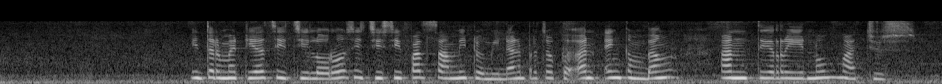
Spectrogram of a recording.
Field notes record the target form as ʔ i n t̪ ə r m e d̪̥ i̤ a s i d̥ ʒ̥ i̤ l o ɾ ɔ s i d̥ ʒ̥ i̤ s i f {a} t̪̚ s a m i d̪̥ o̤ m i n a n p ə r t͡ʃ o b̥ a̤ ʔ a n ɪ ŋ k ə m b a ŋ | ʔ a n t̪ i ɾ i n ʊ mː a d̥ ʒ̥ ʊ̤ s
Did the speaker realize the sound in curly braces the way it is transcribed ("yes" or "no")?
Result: yes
